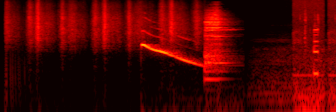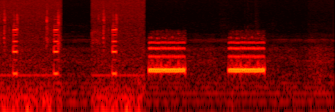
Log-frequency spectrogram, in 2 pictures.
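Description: Mobile phone call sound effects: keypad tapping while a number is dialled, then two short ringing tones about half a second apart near the end as the call connects. This follows an opening effect of a tone sliding down in pitch.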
